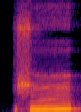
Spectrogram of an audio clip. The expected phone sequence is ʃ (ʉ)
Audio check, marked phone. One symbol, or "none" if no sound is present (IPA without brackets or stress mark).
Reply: ʉ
